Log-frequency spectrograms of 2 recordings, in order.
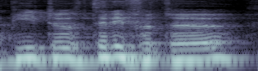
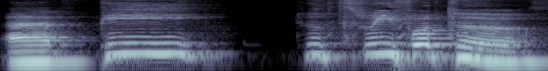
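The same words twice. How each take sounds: First: P two three four two with the stress on three and the tune rising at the end; P two three four two said with a lift on three; stressed rhythm. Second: P two three four two read flat and even, no stress on any word; P two three four two said like keying a pin number, every word level. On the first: Teacher modelling stressed rhythm for Robbie. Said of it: "It's more like this". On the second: Teacher showing Robbie the flat pin-number read. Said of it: "like a pin number". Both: Shown as a demonstration.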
